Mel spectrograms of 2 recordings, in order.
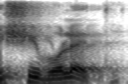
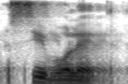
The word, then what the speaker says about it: Shibolet: no, entonces le decían, «Ahora pues, di Shibolet», y él decía Sibolet, porque no podía pronunciarlo correctamente.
